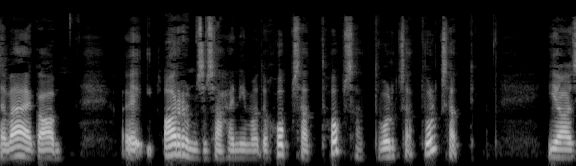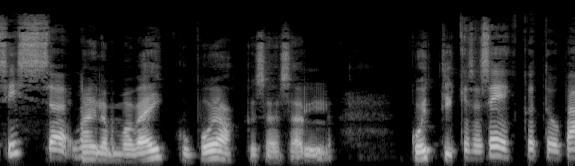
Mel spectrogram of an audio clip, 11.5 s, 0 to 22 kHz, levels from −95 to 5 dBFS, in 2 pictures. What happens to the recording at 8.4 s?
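A section at the wrong speed, 6.59–10.28 s at 0.72x, likely a clock mismatch: speech drags and drops about five semitones, spectrogram harmonics sit lower, waveform stretched.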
